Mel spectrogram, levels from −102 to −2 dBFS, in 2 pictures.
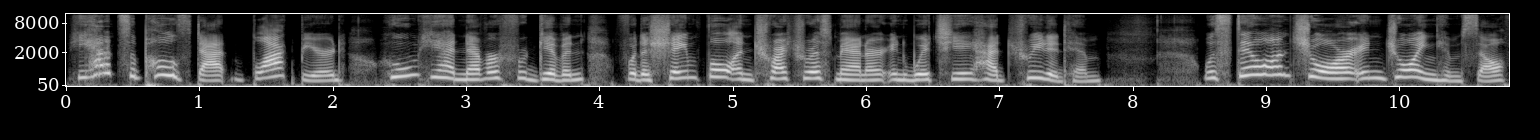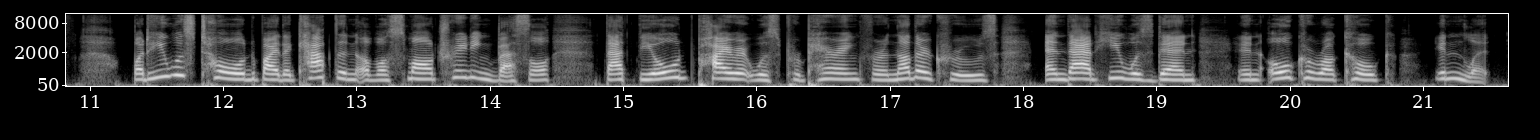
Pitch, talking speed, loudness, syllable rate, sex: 260 Hz, 160 wpm, -22 LUFS, 4.8 syllables/s, female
